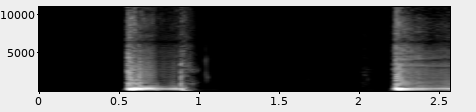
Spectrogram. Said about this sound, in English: Are you farting? Come on.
